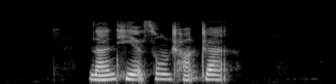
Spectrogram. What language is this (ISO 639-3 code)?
zho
